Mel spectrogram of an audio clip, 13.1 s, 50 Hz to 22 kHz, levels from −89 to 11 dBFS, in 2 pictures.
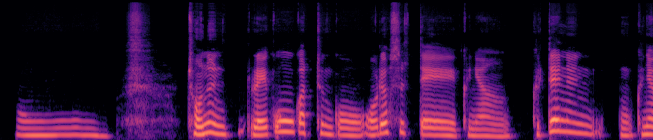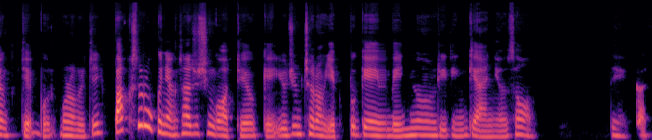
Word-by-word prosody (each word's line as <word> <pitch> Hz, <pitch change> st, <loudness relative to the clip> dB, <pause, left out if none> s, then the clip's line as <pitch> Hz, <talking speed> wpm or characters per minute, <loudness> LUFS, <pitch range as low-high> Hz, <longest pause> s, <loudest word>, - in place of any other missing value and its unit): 어. 195 Hz, 0 st, -3 dB, 0.9 s
저는 230 Hz, -2 st, +5 dB, 0.2 s
레고 215 Hz, +9 st, +6 dB
같은 260 Hz, -4 st, 0 dB
거 190 Hz, -3 st, 0 dB
어렸을 265 Hz, +7 st, +2 dB
때 200 Hz, -6 st, +2 dB
그냥 180 Hz, -3 st, -3 dB, 0.2 s
그때는 265 Hz, 0 st, +3 dB, 0.2 s
어 190 Hz, -2 st, -3 dB
그냥 215 Hz, +1 st, +1 dB
그렇게 195 Hz, +1 st, -3 dB
뭐 175 Hz, -10 st, -7 dB
뭐라 190 Hz, -2 st, 0 dB
그러지? 205 Hz, +11 st, -4 dB
박스로 420 Hz, +8 st, +4 dB
그냥 240 Hz, -10 st, 0 dB
사 245 Hz, +2 st, +1 dB
주신 240 Hz, 0 st, -4 dB
것 200 Hz, -, -1 dB
같아요. 180 Hz, 0 st, -2 dB
이렇게 180 Hz, -2 st, -6 dB
요즘처럼 210 Hz, -1 st, -2 dB
예쁘게 190 Hz, +1 st, -2 dB
매뉴얼이 190 Hz, +1 st, -2 dB
된 180 Hz, 0 st, -6 dB
게 195 Hz, -, -2 dB
아니어서. 165 Hz, +5 st, -5 dB, 0.7 s
네. 185 Hz, -4 st, -9 dB
그러니까 195 Hz, -, -6 dB
200 Hz, 305 characters per minute, -22 LUFS, 185-235 Hz, 0.9 s, 레고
